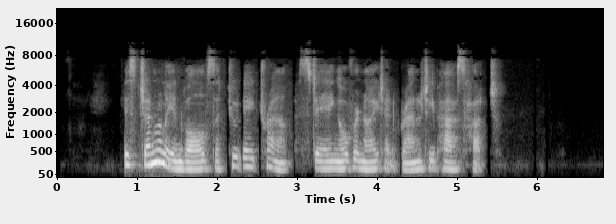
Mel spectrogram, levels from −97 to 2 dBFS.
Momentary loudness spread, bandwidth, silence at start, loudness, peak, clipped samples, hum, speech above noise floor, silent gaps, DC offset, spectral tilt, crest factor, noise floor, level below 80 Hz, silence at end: 13 LU; 9.4 kHz; 0.85 s; -19 LUFS; -4 dBFS; under 0.1%; none; 57 dB; none; under 0.1%; -5.5 dB/octave; 16 dB; -76 dBFS; -64 dBFS; 1.35 s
